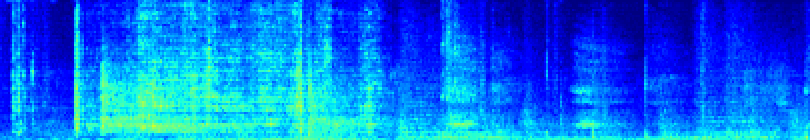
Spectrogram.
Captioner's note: crash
